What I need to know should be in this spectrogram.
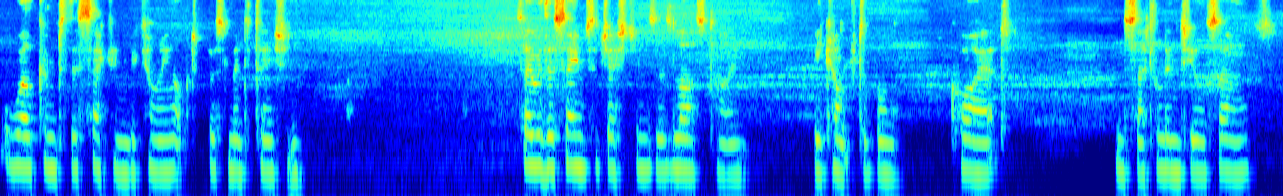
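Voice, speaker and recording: Even-toned woman leading a guided meditation. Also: medium pitch, slight background noise, low-quality recording. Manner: measured, short deliberate phrases with pauses. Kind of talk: scripted guided meditation narration.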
